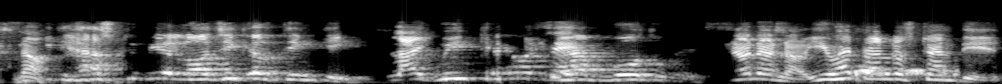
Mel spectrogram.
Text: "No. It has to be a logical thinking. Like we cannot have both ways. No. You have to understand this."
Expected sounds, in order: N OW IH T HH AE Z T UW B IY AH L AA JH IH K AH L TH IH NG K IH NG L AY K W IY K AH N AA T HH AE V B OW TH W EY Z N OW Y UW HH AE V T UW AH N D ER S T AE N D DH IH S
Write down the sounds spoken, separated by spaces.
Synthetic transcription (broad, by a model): N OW IH T HH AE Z T UW B IY AH L AA JH IH K AH L T IH NG K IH NG L AY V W IY K AH N AA T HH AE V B OW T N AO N N OW Y UW HH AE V T UW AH N D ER S T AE N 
